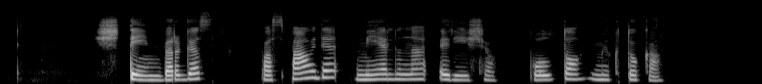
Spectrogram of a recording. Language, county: Lithuanian, Šiauliai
